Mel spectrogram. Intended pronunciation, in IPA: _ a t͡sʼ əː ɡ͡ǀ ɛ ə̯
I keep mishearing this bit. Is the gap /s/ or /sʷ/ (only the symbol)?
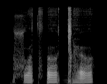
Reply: sʷ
